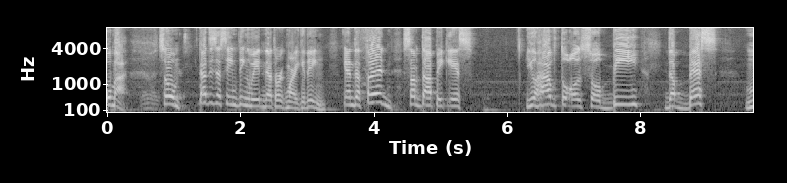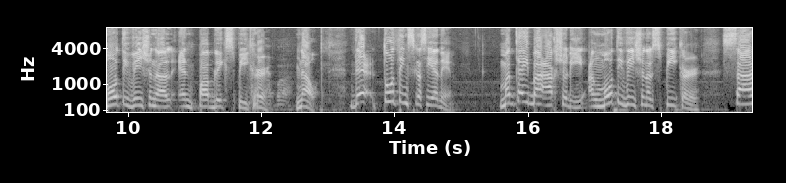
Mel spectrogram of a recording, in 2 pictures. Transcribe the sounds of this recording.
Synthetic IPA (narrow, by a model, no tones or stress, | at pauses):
ʊma̰ | sod̪ɐt̪ɪsd̪ɐsẽɪ̃mθɪ̃ŋwɪd̪nɛt̪̚wɛɹk̚maɹkɛt̪ɪ̃ŋʔɛ̃nd̪ɐθɛɹd̪̚sɐb̚t̪apɪkɪs | jʊɦavt̪ʊʔolsobid̪ɐbɛst̪ | mot̪ɪveʃɔnɐlɛ̃nd̪̚pɐblɪkspiːkɛɹnawd̪ɛt̪uθɪ̃ŋskɐsɛjanɛ̰ | mɐɡ̚kɐʔɪbaʔak̚t͡ʃʊwɐliɐŋmot̪ɪveʃɔnɐlspiːkɛɹsɐ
